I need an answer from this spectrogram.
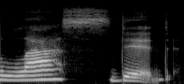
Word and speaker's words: lasted: So just think L-A-S, las, plus did, D-I-D. Lasted. Lasted hundreds of years. Lasted hundreds of years. So both past tense verbs, started, lasted, have the same type of pronunciation. The T's changing to a D, and that final ED ending is going to sound like id.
